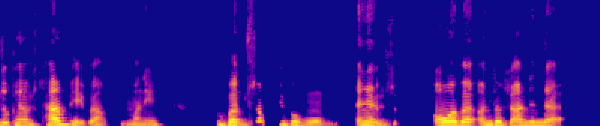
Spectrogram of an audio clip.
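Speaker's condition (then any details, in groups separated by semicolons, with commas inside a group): Cerebral palsy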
